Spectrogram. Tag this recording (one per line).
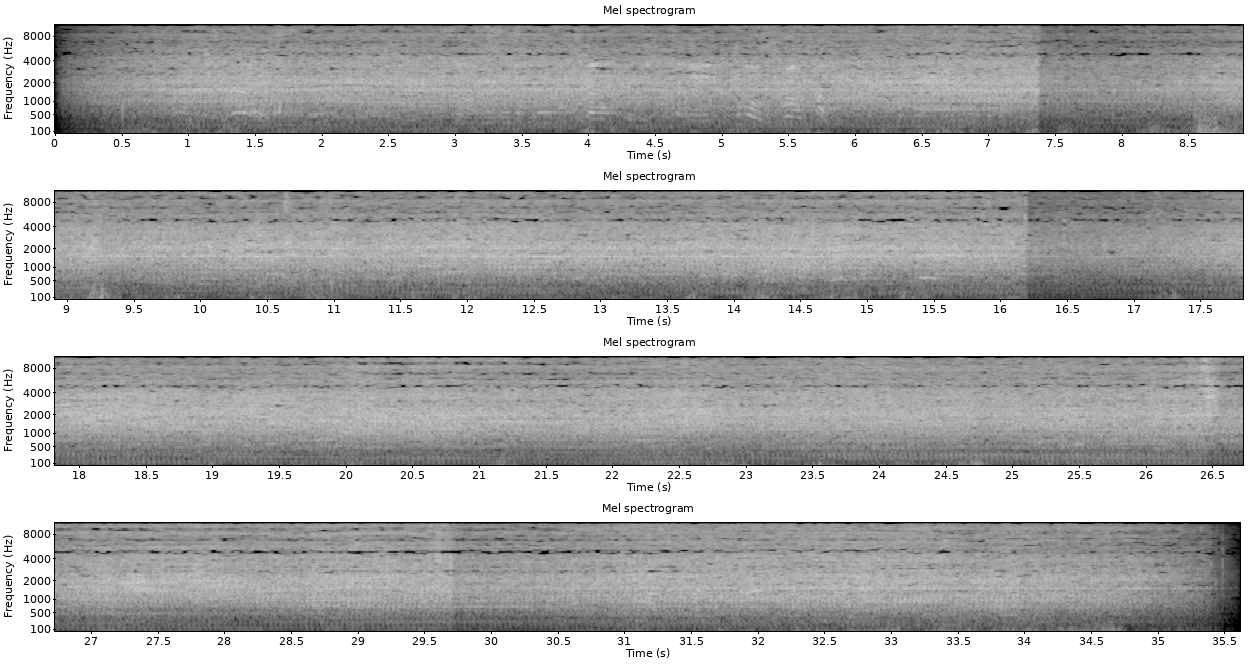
generator
buzz
buzzing
poznan
noise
